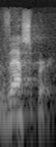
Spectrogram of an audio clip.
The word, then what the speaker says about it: VSEPR: because chemists reverse these they call it Vesper because the VNS is kind of hard to pronounce unless you have Slavic blood so it's called Vesper and that is the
